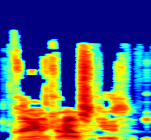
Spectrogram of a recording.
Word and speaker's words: Janikowski: Do you think he would be like Robbie Gould, Adam Vinatieri, Zanikowski, or is it, how do you say his Janikowski, Sebastian Janikowski, and there's Granikowski as well.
